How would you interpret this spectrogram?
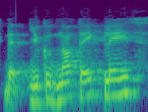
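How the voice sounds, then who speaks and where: A young man with an Italian accent, hosting a live interview over a video call, friendly and halting, with many fillers. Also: a little high. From Italy. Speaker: interviewer, bassoonist. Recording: dull lo-fi video call audio.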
